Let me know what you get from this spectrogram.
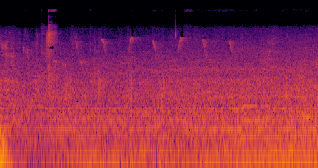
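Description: A bird chirping: a series of short, high, falling chirps repeated every half second or so, over faint steady background noise.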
